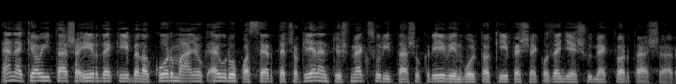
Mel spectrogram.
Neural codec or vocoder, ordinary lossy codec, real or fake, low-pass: none; none; real; none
